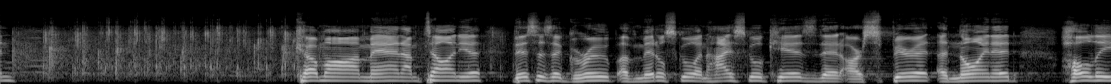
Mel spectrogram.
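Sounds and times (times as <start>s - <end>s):
speech: 0.0s - 0.4s, 3.0s - 11.1s
group of students clapping: 0.0s - 5.1s.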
